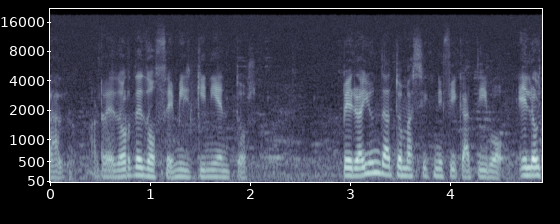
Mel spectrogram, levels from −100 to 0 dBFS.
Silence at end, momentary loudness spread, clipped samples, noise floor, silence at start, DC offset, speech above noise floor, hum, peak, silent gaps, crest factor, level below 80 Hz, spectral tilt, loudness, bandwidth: 0 s; 21 LU; under 0.1%; -44 dBFS; 0 s; under 0.1%; 20 dB; none; -6 dBFS; none; 18 dB; -56 dBFS; -6 dB/octave; -25 LUFS; 19.5 kHz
